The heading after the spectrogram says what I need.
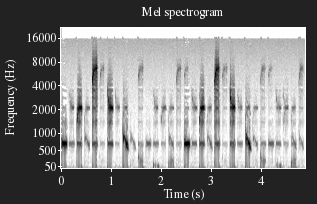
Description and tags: reso squawk loop
Just a shrilly pattern on one note with cascading echoes. Unprocessed output of a JP8000.
shrill, rhythmic, synth, jp8000, echo, loop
